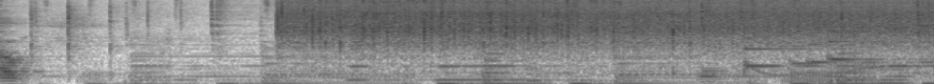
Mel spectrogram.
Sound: sizzling; upbeat music plays

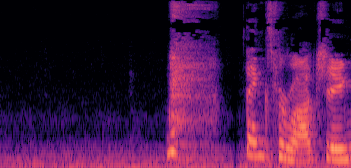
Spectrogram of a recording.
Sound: chuckles

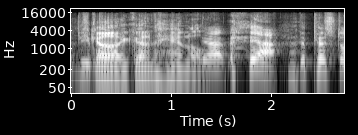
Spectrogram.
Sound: chuckles

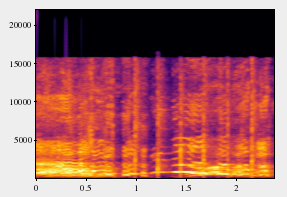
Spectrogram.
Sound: applause

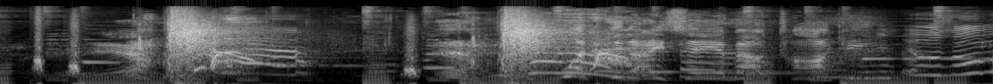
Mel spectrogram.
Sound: crying in pain; whip cracking

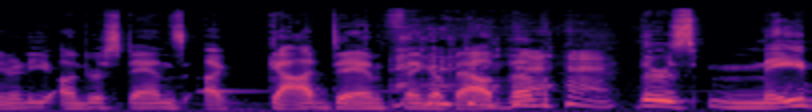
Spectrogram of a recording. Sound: laughs

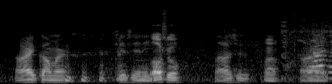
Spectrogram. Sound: mandarin

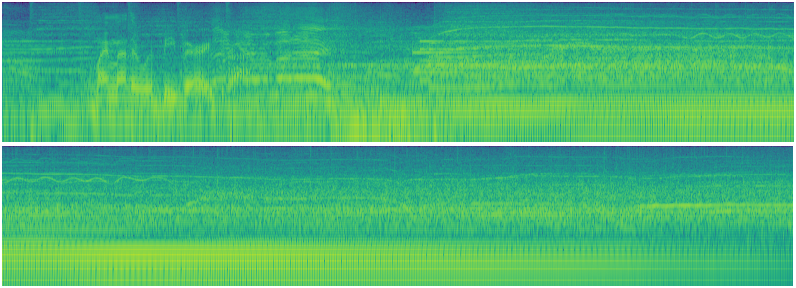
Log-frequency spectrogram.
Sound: crowd cheers

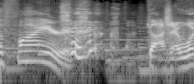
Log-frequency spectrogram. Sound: laughing

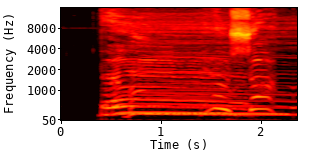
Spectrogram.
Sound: booing

